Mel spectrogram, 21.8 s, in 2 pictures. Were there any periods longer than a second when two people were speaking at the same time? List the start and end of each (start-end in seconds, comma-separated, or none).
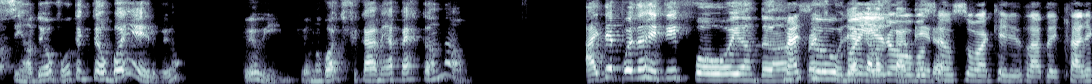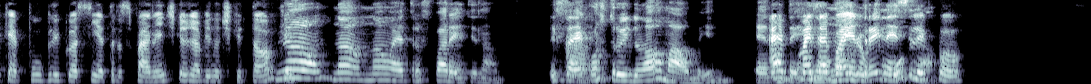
7.8-9.5, 18.6-20.3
